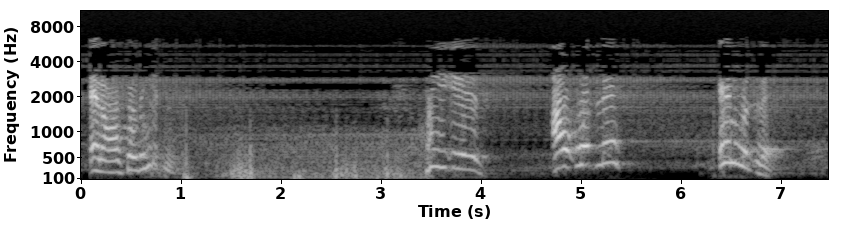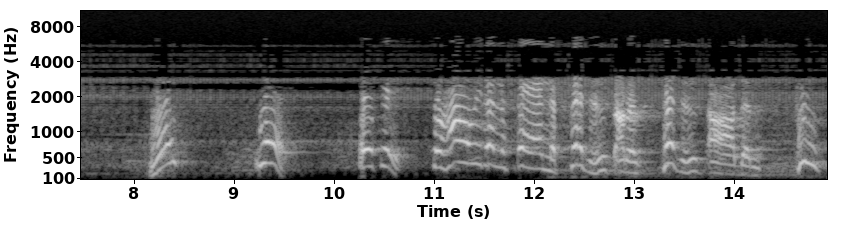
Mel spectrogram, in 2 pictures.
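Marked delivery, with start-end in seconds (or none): 3.5-14.9 higher, raised preaching voice. Acted. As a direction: lift it up and preach to the congregation. Preaching, calling to congregation.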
